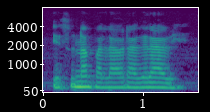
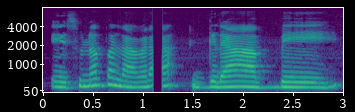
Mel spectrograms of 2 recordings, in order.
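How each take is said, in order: First: Said in the usual way. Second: Slow, with "grave" drawn out in two beats; slow, spelled-out answer. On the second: Shown as a demonstration. Teacher giving the answer to the class, slow and deliberate. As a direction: stretch "grave" into "gra-ve" for pupils.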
